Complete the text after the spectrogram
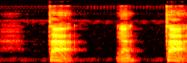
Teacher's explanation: Ta itu tempat keluarnya adalah ujung lidah disentuhkan dengan gigi seri. Ya, ta ya, ta.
